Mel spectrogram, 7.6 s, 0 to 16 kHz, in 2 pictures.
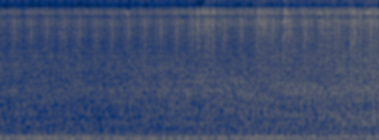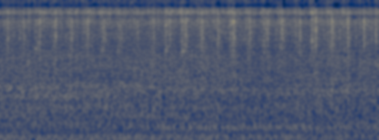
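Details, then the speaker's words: Mercedes S55 AMG V8 that began making a bizarre sound after its first short drive and being parked. A sharp, light tapping at about three per second rides over a steady idle. Engine knock of unknown cause; an oil-and-water mixture was later found. "then we parked her and she started making a sound she made a really bizarre sound"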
